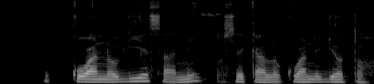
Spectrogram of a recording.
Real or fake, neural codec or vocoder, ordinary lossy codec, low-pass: real; none; none; none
